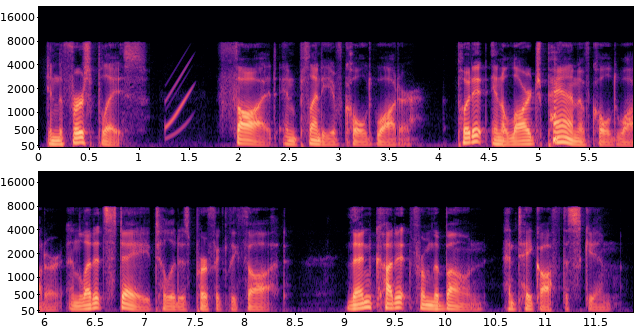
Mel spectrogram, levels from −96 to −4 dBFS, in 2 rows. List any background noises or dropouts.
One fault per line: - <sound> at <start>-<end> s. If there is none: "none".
- chirp at 1.3-1.6 s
